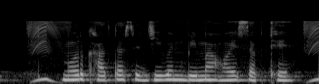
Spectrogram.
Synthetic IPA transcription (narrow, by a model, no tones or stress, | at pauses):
moɾkʰaːt̪ased͡ʒiːʋənbiːmaɦoesəkt̪ʰeː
